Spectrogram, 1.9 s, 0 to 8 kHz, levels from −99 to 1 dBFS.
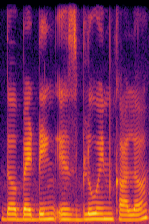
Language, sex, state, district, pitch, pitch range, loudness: English, female, Karnataka, Bangalore, 185 Hz, 180-195 Hz, -16 LUFS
